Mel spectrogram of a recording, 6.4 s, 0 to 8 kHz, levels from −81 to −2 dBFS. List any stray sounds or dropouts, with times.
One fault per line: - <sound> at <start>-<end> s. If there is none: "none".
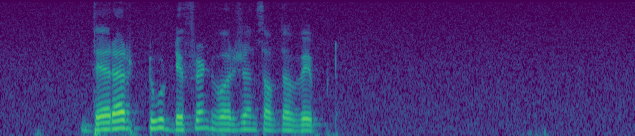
none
